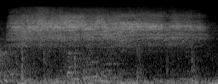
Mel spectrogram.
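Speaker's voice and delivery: normal talking voice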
